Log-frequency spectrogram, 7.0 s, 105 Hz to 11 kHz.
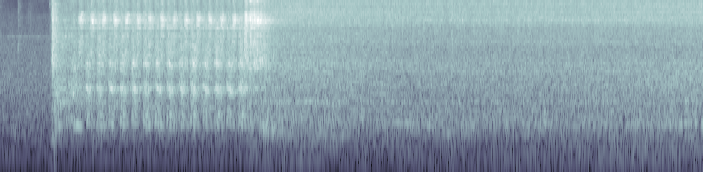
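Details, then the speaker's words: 2008 VW Passat 2.0T BPY direct-injection engine with P0087 fuel rail pressure too low, check engine light on and no power; starter churns about three beats a second for two seconds before firing and settling to idle, an extended crank. "So you saw the extended crank, the check engine light is on."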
